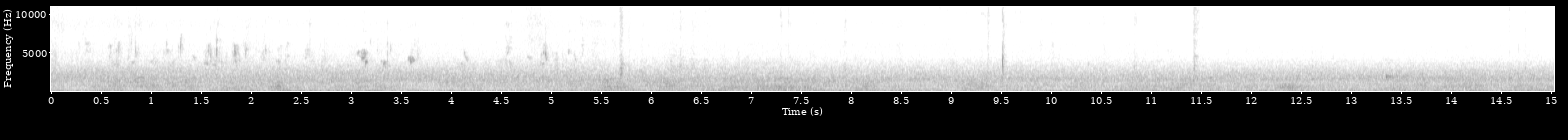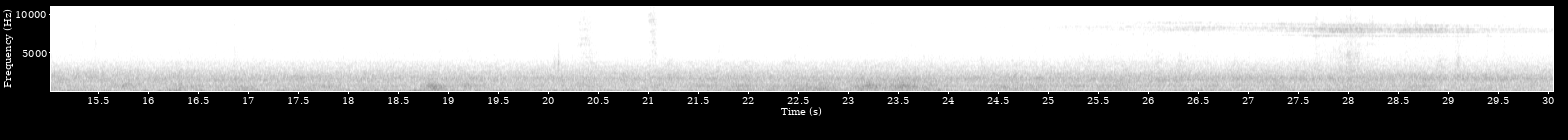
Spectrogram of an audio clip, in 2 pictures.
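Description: Steady city traffic noise with a low rumble, swelling now and then as vehicles pass.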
